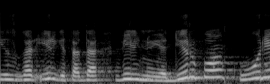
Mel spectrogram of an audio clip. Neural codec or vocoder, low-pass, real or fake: none; 10.8 kHz; real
